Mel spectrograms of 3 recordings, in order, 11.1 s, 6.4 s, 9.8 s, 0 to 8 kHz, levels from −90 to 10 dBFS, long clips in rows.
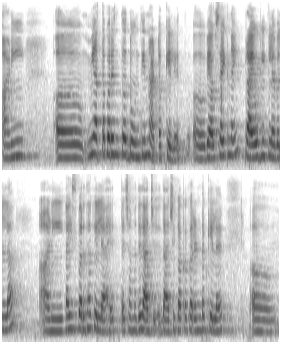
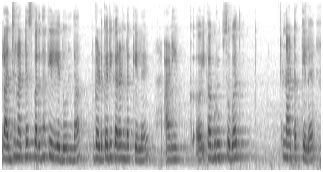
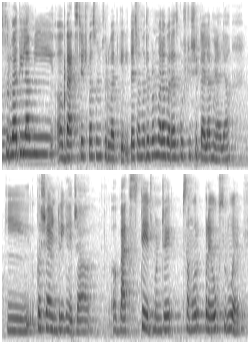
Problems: background sounds at intervals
